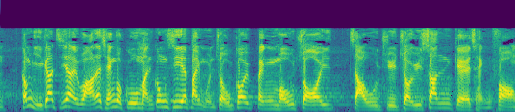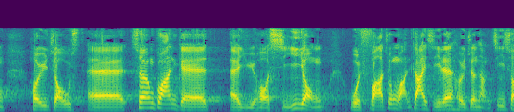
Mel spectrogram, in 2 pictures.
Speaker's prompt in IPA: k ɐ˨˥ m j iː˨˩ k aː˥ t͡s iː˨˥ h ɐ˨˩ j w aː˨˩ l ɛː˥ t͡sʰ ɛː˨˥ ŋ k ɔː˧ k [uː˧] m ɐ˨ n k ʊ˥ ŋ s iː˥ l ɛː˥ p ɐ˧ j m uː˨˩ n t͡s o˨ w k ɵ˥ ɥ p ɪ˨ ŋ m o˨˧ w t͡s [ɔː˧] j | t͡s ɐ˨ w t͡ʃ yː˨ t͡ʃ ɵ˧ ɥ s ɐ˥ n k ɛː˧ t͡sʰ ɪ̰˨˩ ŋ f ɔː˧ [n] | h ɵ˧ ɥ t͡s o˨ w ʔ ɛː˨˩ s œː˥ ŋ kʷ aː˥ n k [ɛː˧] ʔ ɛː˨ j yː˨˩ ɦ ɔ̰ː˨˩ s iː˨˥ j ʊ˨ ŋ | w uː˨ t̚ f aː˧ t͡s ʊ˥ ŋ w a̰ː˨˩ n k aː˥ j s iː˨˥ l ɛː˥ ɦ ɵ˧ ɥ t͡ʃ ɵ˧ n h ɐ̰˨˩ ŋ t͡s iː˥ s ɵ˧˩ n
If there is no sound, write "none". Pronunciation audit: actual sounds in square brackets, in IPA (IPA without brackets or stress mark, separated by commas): uː˧, ɔː˧, ŋ, ɛː˧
